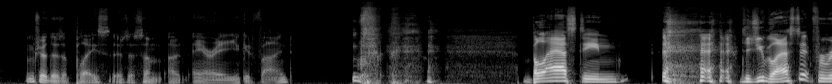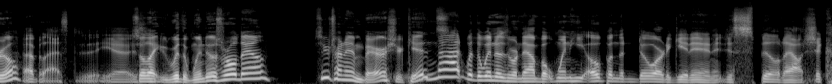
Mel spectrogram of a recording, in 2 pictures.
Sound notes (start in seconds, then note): 3.5 laughs; 6.6 chuckles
